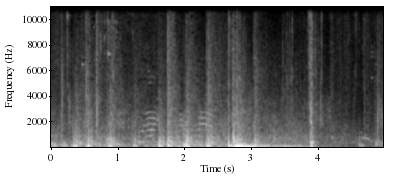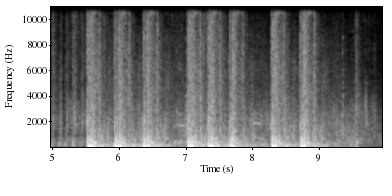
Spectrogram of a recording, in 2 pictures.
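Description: Covering fire crackles through a Battlefield 1 match, bursts of rifle and machine-gun shots rattling in uneven clusters, loud and near, mixed with other battle noise while people talk over it.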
